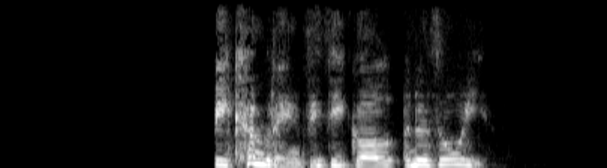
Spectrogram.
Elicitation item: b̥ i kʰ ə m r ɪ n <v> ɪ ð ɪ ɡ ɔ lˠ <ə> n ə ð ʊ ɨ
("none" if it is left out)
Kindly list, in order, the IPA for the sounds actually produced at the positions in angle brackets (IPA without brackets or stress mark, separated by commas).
v, ə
